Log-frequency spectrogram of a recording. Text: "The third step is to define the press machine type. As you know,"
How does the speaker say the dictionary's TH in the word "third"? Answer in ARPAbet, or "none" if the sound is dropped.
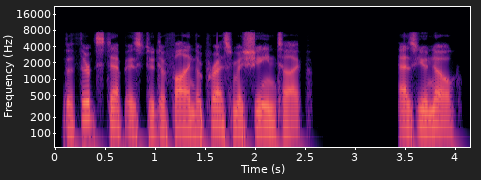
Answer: TH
